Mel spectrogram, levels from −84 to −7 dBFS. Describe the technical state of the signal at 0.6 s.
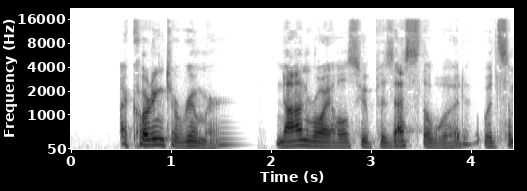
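At 0.6 s the speech signal is intact, with no dropout, clipping, glitch or other technical fault at that moment.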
